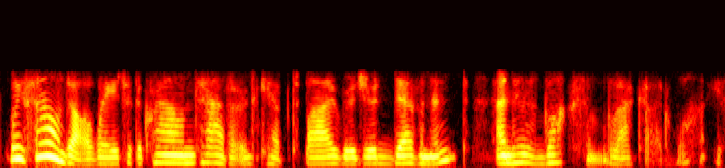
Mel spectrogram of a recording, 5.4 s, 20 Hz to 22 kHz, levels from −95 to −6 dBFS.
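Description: Throughout, the speech carries the AMR narrowband mobile codec sound. The band is confined to roughly 200 Hz to 3.4 kHz, and the low-bitrate vocal-tract model leaves plainly audible buzzy, synthetic damage, which fits a low mode around 7.4 kbps.

From 4.88 to 4.98 s, lost AMR speech frames cause a brief warble and dip. The decoder stretches the last good pitch and vocal-tract settings at falling gain to cover about 40 ms, which fits two missing 20 ms frames, then resumes weak or rough for a moment.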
